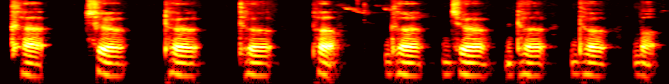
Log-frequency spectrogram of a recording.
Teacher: ಹೆಚ್ಚು ಉಸಿರು ತಗೊಂಡು ಉಚ್ಚರಿಸುವ ಅಕ್ಷರಗಳೇ ಮಹಾಪ್ರಾಣಕ್ಷರಗಳು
